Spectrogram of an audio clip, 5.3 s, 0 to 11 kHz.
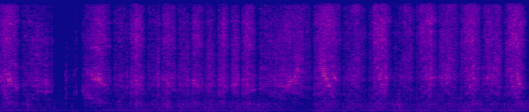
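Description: A ZDP189 steel bunka knife blade, a Yoshida Hamono Bunka Black 190mm, scraping along a regular ceramic sharpener in a continuous series of raspy strokes, close up and fairly quiet, with no talking.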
